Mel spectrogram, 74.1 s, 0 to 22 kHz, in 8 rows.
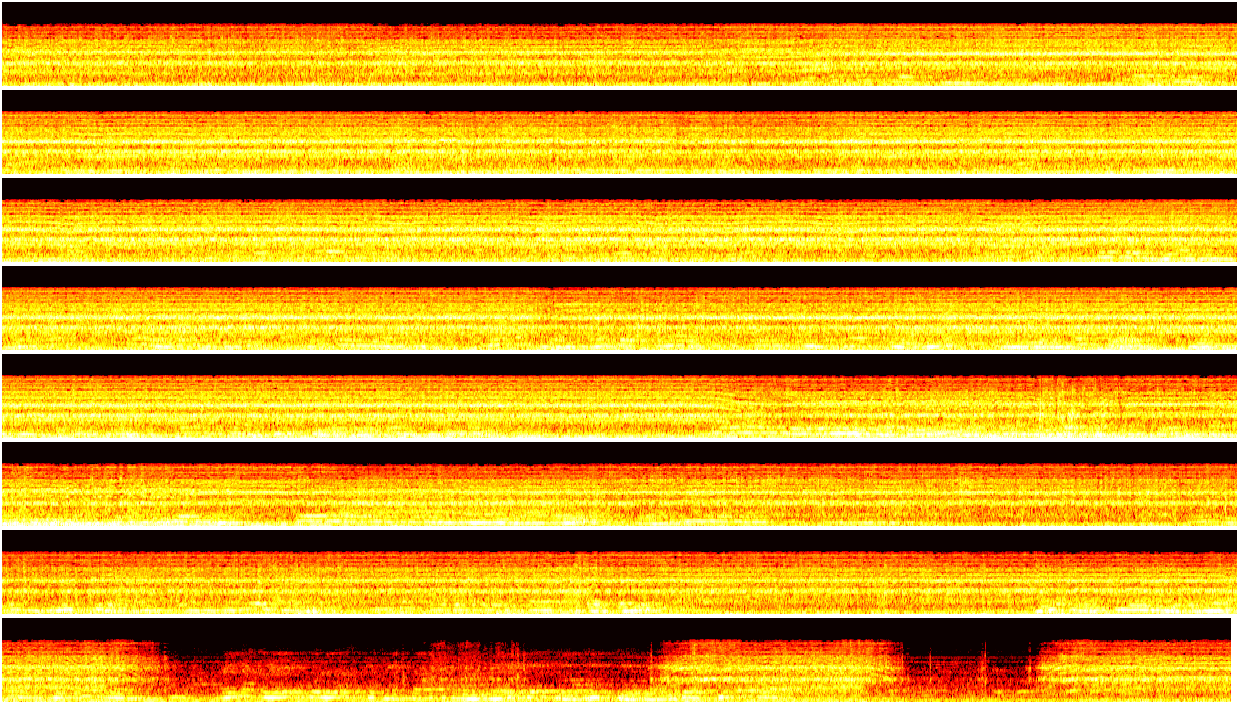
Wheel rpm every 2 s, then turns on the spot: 160, 160, 170, 220, 230, 230, 230, 230, 230, 230, 230, 230, 230, 230, 230, 230, 240, 230, 230, 240, 230, 200, 160, 160, 160, 160, 160, 160, 160, 160, 160, 160, 150, 10, 10, 100, 80.
66-68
